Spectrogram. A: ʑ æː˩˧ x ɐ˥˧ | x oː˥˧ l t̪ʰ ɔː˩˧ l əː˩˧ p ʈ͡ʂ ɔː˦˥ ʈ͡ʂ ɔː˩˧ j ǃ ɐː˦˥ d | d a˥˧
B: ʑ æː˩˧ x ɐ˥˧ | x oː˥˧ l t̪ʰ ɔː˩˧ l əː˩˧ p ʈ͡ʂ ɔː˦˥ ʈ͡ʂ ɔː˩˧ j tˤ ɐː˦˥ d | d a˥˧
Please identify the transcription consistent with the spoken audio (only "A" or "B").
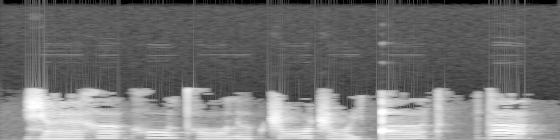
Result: A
